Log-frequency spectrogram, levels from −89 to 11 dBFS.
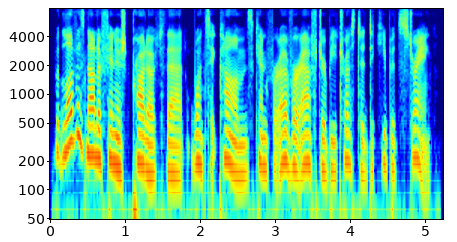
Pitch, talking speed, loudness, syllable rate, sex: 185 Hz, 230 wpm, -19 LUFS, 5.6 syllables/s, female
